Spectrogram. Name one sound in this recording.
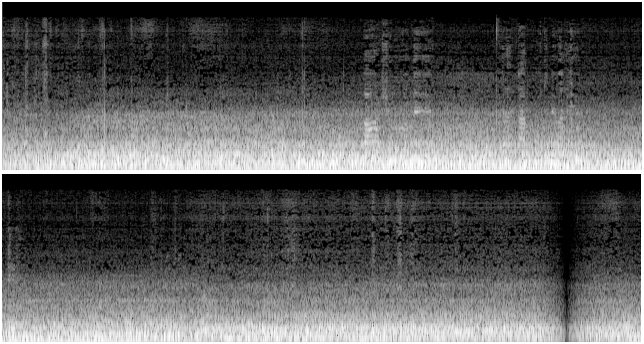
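Tyres roar steadily on a highway, heard from inside a moving car.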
